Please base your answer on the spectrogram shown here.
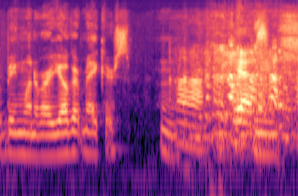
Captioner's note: laughter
